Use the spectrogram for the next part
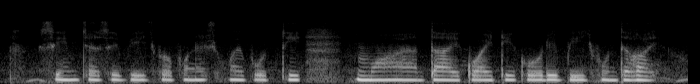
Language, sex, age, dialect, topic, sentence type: Bengali, female, 18-24, Rajbangshi, agriculture, question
